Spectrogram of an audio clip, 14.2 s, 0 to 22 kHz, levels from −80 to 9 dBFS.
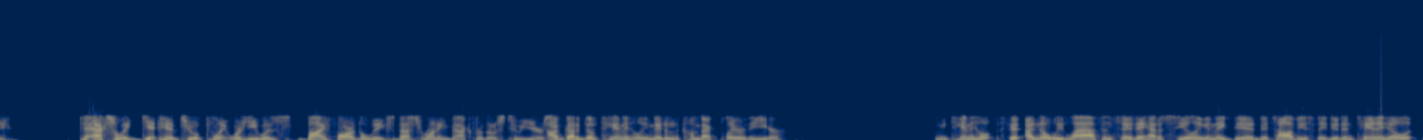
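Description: From start to finish the speech passes through a G.723.1 codec, and the damage is heavy. The codec squeezes the signal into 30 ms frames and refits its model of the voice only slowly. The hoarse texture fits a rate of around 6 kbit/s. Nothing above 4 kHz survives, so the sound is muffled and dull. Consonants smear into the vowels around them, and rapid changes in the speech come out blurred.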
